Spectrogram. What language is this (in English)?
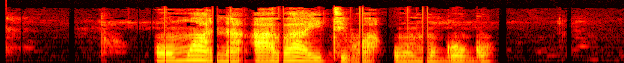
Ganda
